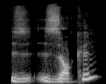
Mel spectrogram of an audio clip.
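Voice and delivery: stammered, bewildered question; nervous. A narrator's reading. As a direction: trip on the first sound, nervously. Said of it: "sah nervös zum Vampir".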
